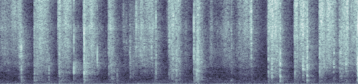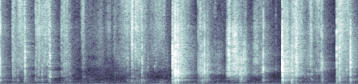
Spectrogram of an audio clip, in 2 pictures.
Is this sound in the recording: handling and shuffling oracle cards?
yes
